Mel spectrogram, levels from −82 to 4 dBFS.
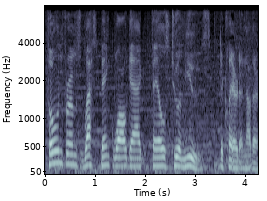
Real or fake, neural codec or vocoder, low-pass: fake; vocoder, 44.1 kHz, 128 mel bands every 256 samples, BigVGAN v2; 7.2 kHz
